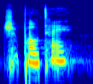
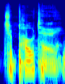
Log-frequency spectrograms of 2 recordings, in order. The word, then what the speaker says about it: Chipotle: Say it again. – Chipotle. – Chipotle. – Where's the L? – Bro, I don't fucking know. I made him watch commercials. I'd be like, see? See how they say it? This is how it's pronounced.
